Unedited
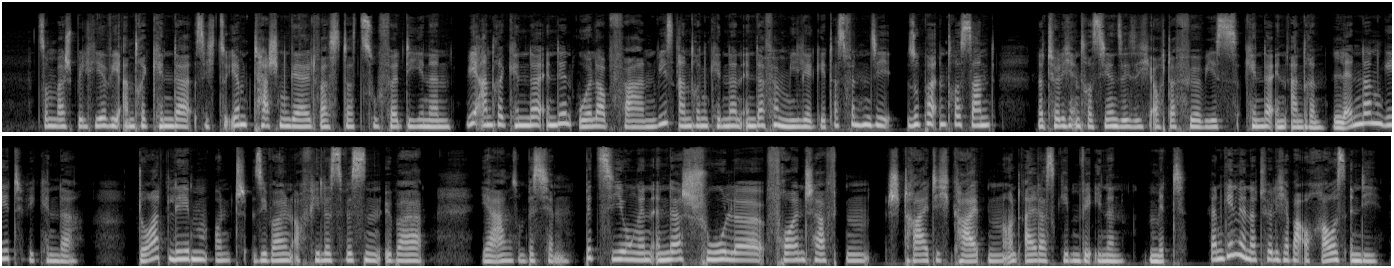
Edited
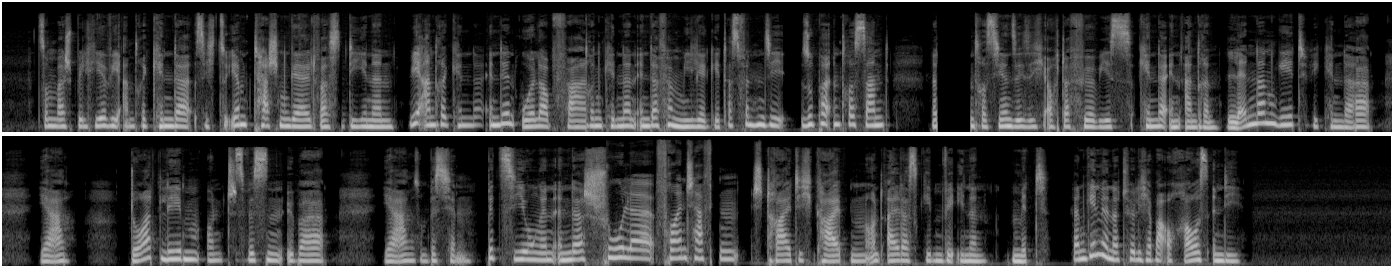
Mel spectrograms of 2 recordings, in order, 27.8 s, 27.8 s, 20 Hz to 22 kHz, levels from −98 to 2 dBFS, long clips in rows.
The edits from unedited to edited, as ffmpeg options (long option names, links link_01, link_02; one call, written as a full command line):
ffmpeg -i in.wav -filter_complex "[0:a]asplit=12[link_01][link_02][link_03][link_04][link_05][link_06][link_07][link_08][link_09][link_10][link_11][link_12];[link_01]atrim=end=1.41,asetpts=PTS-STARTPTS,afade=type=out:start_time=1.07:duration=0.34:silence=0.199526[link_13];[link_02]atrim=start=1.41:end=3.402,asetpts=PTS-STARTPTS,afade=type=in:duration=0.004:curve=hsin:silence=0.199526[link_14];[link_03]atrim=start=3.968:end=5.41,asetpts=PTS-STARTPTS,afade=type=out:start_time=0.962:duration=0.48[link_15];[link_04]atrim=start=5.41:end=6.412,asetpts=PTS-STARTPTS,afade=type=in:duration=0.004:curve=hsin[link_16];[link_05]atrim=start=6.898:end=10.41,asetpts=PTS-STARTPTS,afade=type=out:start_time=3.508:duration=0.004:curve=hsin[link_17];[link_06]atrim=start=10.41:end=10.75,asetpts=PTS-STARTPTS,volume=0[link_18];[link_07]atrim=start=10.75:end=14.602,asetpts=PTS-STARTPTS,afade=type=in:duration=0.004:curve=hsin[link_19];[link_08]atrim=start=17.958:end=18.942[link_20];[link_09]atrim=start=14.598:end=16.322[link_21];[link_10]atrim=start=17.218:end=20.924[link_22];[link_11]atrim=start=20.92:end=22.89,asetpts=PTS-STARTPTS,asetrate=55125,aresample=44100[link_23];[link_12]atrim=start=22.886[link_24];[link_13][link_14]concat=n=2:v=0:a=1[link_25];[link_15][link_16]concat=n=2:v=0:a=1[link_26];[link_25][link_26]acrossfade=duration=0.004:curve1=hsin:curve2=hsin[link_27];[link_17][link_18][link_19]concat=n=3:v=0:a=1[link_28];[link_27][link_28]acrossfade=duration=0.004:curve1=hsin:curve2=hsin[link_29];[link_29][link_20]acrossfade=duration=0.004:curve1=hsin:curve2=hsin[link_30];[link_30][link_21]acrossfade=duration=0.004:curve1=hsin:curve2=hsin[link_31];[link_31][link_22]acrossfade=duration=0.004:curve1=hsin:curve2=hsin[link_32];[link_32][link_23]acrossfade=duration=0.004:curve1=hsin:curve2=hsin[link_33];[link_33][link_24]acrossfade=duration=0.004:curve1=hsin:curve2=hsin" out.wav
